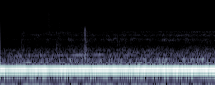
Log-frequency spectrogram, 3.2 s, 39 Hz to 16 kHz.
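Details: 29-inch three-speed Homestead Universal Monterrey ceiling fan running in reverse on medium and high: a steady low hum with faint irregular ticks and rattles from bad, dry, worn motor bearings.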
